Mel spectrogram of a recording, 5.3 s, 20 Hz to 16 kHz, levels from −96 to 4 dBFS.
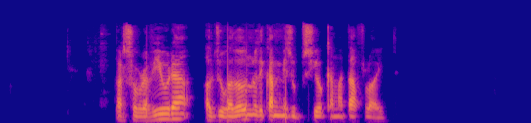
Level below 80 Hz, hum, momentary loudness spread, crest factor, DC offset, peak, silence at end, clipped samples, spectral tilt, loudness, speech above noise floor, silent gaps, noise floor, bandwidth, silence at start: -70 dBFS; none; 8 LU; 24 dB; under 0.1%; -6 dBFS; 1.5 s; under 0.1%; -3.5 dB/octave; -28 LUFS; over 62 dB; none; under -90 dBFS; 8.2 kHz; 1.15 s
